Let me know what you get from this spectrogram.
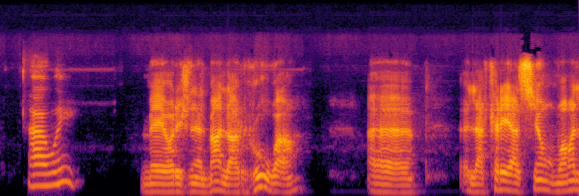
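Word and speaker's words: ruah: Mais originellement, la roua, la création, au moment de la création, hein, c'est Dieu par rapport à la création de l'être humain.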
